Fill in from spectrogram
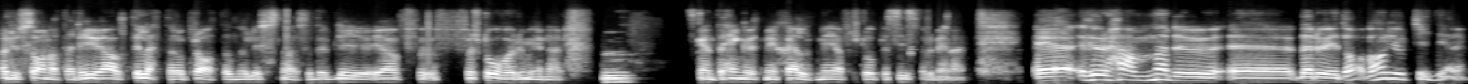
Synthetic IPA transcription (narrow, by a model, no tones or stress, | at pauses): jɑd̪ɵsɑːnɔt̪ʰːɛd̪ɛæɾjəalt̪iːd̪lɛt̪ːaɾəɔpʰɾɑːt̪aɔmɛɔlʏsnasɔd̪ɛblɪɾjjɑɡffœʂʈoːɾvad̪ɵmeːnaɾ | skaɪnt̪əhɛŋːaʉ̟ːt̪mɛjɧɛlvmɛnjɑːɡfœ̥ʂʈoːɾpʰɾɛsiːsvad̪ɵmḛːna̰ɾ | hɵɾhamnaɖɵ | d̪æɖɵæɾɪd̪ɑ̰ːvahaɖɵjʊʈ̪̚ːʰiːd̪ɪɡa̰ɾə̰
